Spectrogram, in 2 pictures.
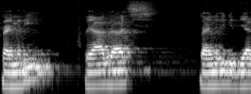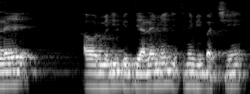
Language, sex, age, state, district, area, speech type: Hindi, male, 45-60, Uttar Pradesh, Prayagraj, rural, spontaneous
